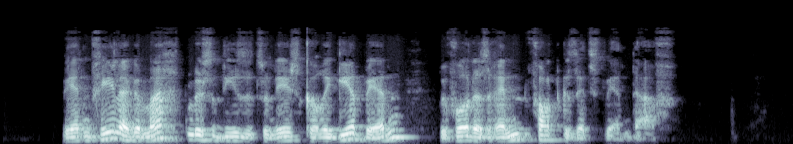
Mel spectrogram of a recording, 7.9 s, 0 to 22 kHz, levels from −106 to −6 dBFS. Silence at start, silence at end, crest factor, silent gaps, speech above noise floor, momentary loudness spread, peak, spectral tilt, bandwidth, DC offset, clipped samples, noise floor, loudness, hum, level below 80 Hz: 0.65 s; 1.25 s; 16 dB; none; over 72 dB; 14 LU; -2 dBFS; -7.5 dB/octave; 7.6 kHz; under 0.1%; under 0.1%; under -90 dBFS; -18 LUFS; none; -64 dBFS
